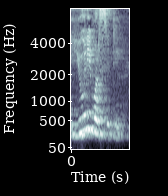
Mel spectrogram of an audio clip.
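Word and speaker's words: university: यूनिवर्सिटी।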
